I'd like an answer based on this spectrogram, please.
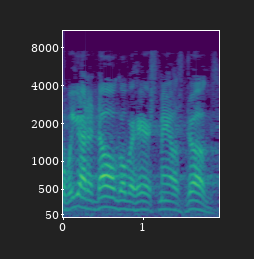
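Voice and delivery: lightly voiced cop, low and soft; low, quiet word from an officer; Southern cop. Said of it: "They usually come up to you and go".

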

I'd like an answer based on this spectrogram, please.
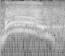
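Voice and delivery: put-on very high-pitched toddler screech; mock a small child shrieking over a toy; piercingly high, drawn-out possessive yell; yelling three-year-old. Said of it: "this child pulling on something and yelling".

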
